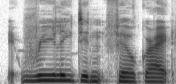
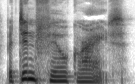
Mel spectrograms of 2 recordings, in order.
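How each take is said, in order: First: Slow, heavy emphasis on "really"; stress on really. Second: Said in the usual way. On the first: Real, not acted.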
